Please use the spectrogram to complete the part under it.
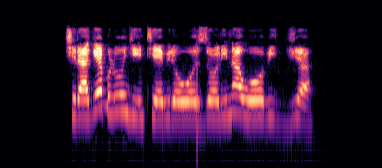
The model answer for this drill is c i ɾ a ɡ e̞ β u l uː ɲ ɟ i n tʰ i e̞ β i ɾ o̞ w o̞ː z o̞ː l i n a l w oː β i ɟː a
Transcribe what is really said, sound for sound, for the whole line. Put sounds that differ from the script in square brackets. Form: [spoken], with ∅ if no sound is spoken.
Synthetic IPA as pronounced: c i ɾ a ɡ e̞ β u l uː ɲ ɟ i n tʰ i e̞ β i ɾ o̞ w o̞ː z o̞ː l i n a [∅] w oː β i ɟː a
